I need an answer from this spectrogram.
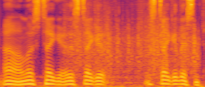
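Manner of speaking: ordinary delivery, nothing marked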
